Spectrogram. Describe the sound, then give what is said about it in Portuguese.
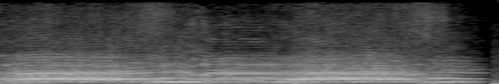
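A large crowd of fans at the entrance of the airport in Paris chants loudly in unison, voices rising and falling in a sustained, rhythmic melodic cheer that continues steadily throughout, with no single speaker standing out. “A entrada do aeroporto em Paris ganhou ares de arquibancada.”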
